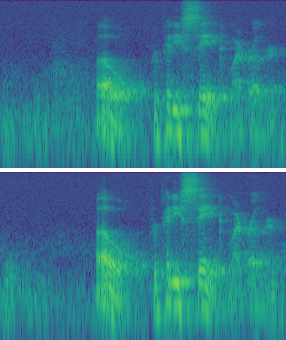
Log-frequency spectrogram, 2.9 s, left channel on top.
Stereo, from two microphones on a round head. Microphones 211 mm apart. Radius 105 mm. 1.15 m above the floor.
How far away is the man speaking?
About 1.1 m.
